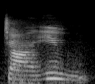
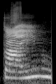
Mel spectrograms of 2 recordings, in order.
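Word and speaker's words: chyme: तो इस semi digested food को हम क्या बोलेंगे यहाँ पे, चाइम, या फिर काइम भी बच्चे इसको प्रोनाउंस करते हैं।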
